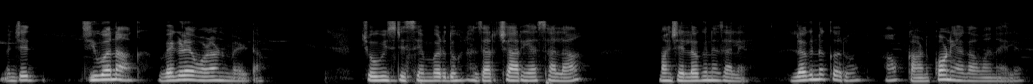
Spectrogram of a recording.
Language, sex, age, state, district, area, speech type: Goan Konkani, female, 30-45, Goa, Canacona, rural, spontaneous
